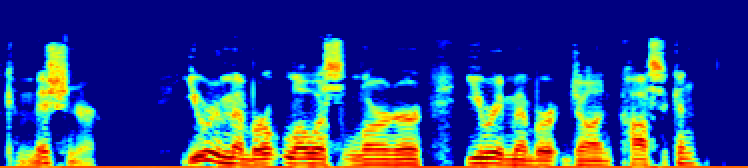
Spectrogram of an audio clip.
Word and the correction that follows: Koskinen: Yeah, John Koskinen. Yeah, that's how you pronounce his name.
